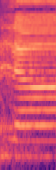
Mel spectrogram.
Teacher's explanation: اب یہ حرف مدہ ہے، الف خالی، اس سے پہلے لام کے اوپر زبر ہے تو اس کو ہم ایک الف کے برابر کھینچ کر پڑھیں گے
